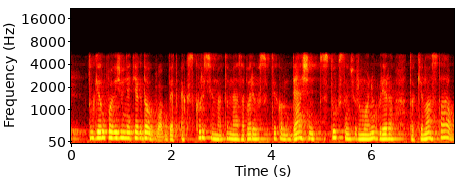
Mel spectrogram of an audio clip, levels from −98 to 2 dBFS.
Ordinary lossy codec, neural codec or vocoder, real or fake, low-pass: Opus, 24 kbps; none; real; 5.4 kHz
